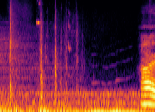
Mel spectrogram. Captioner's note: Door opens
